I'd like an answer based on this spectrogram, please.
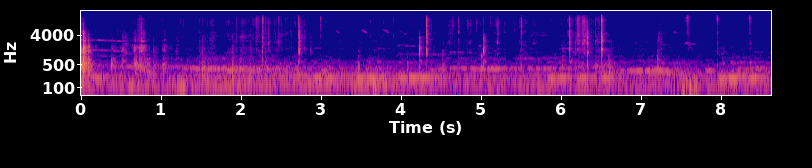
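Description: Scattered light clicks, taps and scrapes of hand tools working at the metal cup of a small screw-clamp press used to hot-patch a motorcycle inner tube.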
